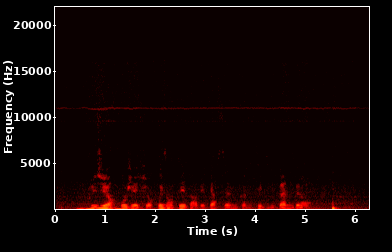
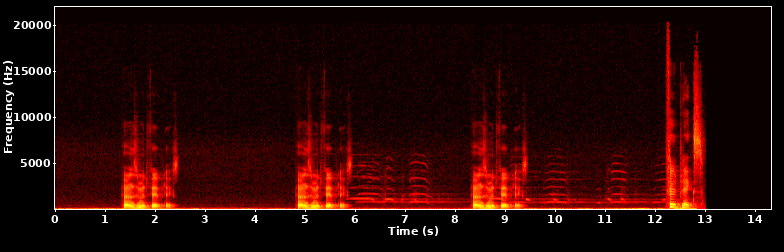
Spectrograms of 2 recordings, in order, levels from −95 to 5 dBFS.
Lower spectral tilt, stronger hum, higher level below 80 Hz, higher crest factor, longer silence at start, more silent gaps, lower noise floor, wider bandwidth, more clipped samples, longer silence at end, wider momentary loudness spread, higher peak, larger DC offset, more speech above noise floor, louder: first, -8.5 dB/octave vs -6 dB/octave; neither; second, -64 dBFS vs -42 dBFS; about the same, 20 dB vs 24 dB; first, 0.45 s vs 0 s; neither; first, -76 dBFS vs -52 dBFS; second, 16 kHz vs 18 kHz; neither; second, 0.6 s vs 1.35 s; second, 15 LU vs 26 LU; second, -30 dBFS vs -6 dBFS; neither; about the same, 26 dB vs 27 dB; second, -52 LUFS vs -26 LUFS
